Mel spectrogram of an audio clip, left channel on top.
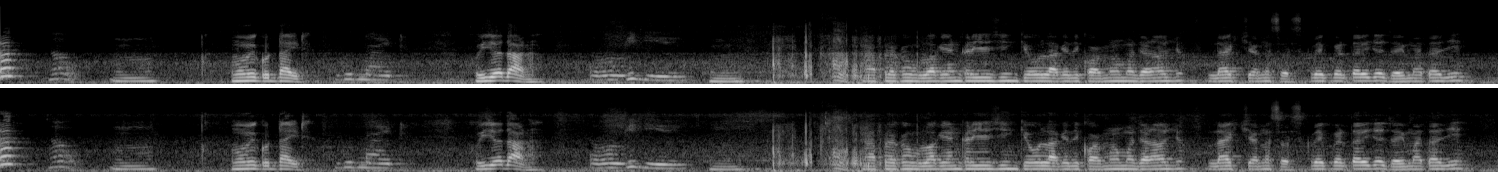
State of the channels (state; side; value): normal; both; correlation 0.70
